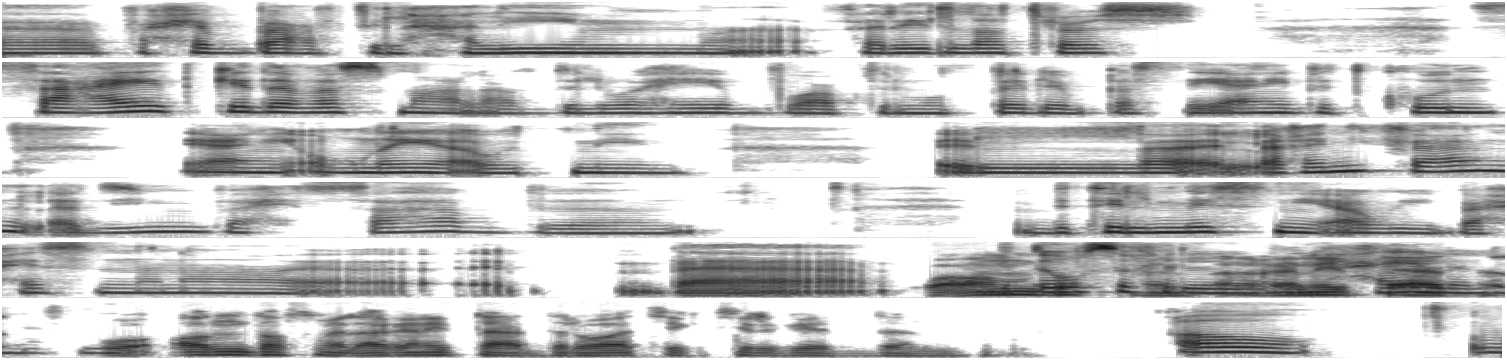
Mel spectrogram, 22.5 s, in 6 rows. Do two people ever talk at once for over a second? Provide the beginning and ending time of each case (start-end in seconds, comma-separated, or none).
17.4-19.1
